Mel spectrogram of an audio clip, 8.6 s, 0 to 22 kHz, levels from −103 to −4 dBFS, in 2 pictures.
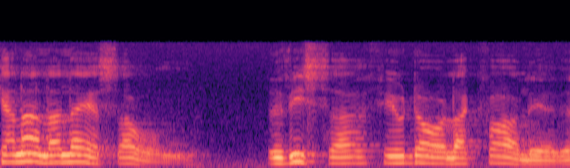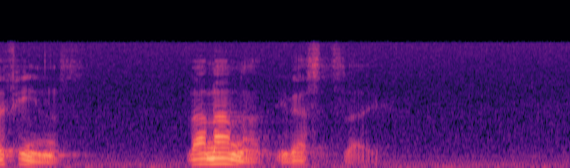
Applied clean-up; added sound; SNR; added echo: none; none; none; none.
